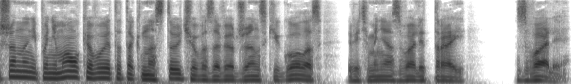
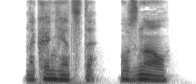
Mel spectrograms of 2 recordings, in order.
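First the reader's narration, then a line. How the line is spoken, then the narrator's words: Relieved exhale. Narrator (Russian): с облегчением выдохнула Светлана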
